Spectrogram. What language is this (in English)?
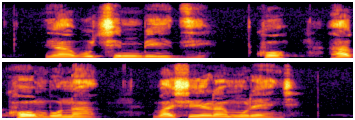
Venda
